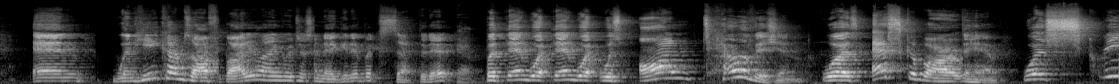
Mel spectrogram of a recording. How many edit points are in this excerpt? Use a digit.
7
